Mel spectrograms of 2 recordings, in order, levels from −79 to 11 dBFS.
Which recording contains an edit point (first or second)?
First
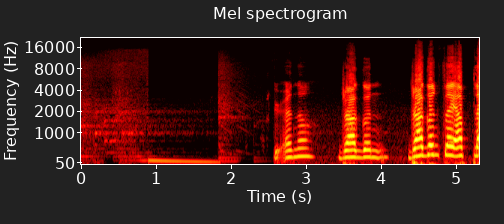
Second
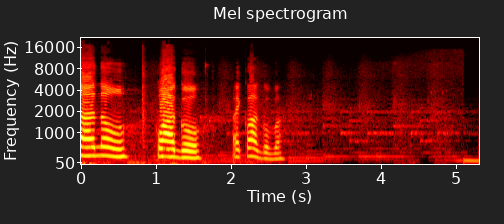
first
